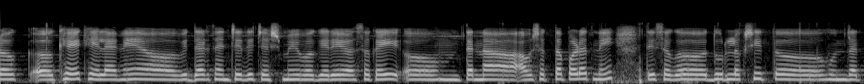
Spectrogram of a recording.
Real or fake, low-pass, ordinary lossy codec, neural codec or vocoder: fake; 7.2 kHz; none; vocoder, 44.1 kHz, 80 mel bands, Vocos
